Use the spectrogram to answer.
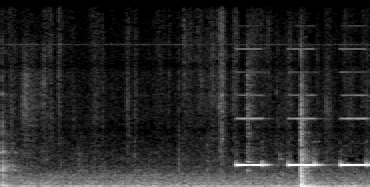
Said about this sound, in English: do you hear the beep, beep, beep? That's my oven saying that it's ready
